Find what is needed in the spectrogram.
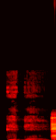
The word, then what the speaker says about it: Laundrie: Laundrie, and she was with him.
